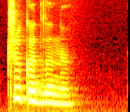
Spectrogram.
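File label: "тшыкӧдлыны", Komi, female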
